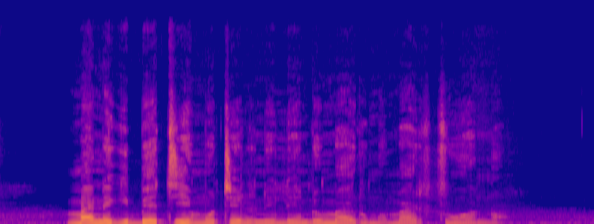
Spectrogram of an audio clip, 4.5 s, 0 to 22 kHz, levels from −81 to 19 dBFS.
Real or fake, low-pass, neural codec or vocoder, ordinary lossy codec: real; 19.8 kHz; none; none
